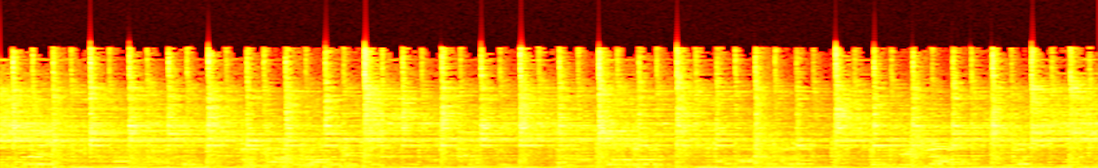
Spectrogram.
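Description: Live rock band playing loudly: a steady drum-kit beat, electric guitars and a singer's voice over sustained low notes.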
